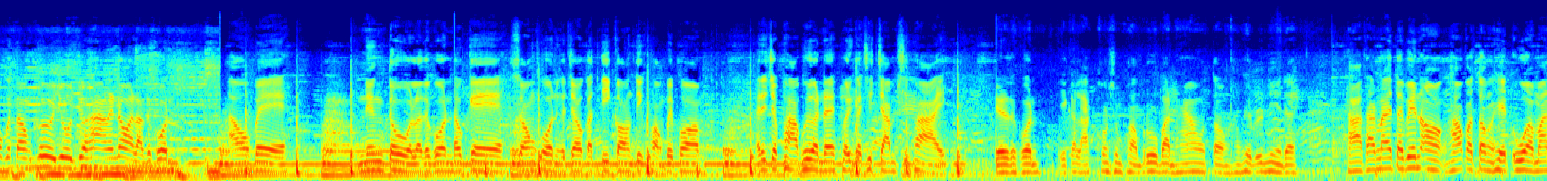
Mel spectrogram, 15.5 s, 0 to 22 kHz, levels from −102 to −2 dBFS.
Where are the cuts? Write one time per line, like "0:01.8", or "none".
0:02.2
0:04.5
0:09.9
0:13.2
